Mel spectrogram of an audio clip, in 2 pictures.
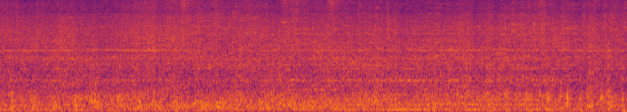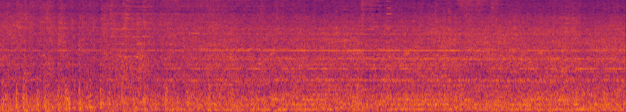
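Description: Steel wheels clack and squeal on the rails.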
